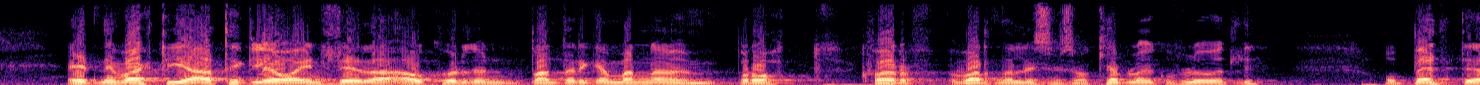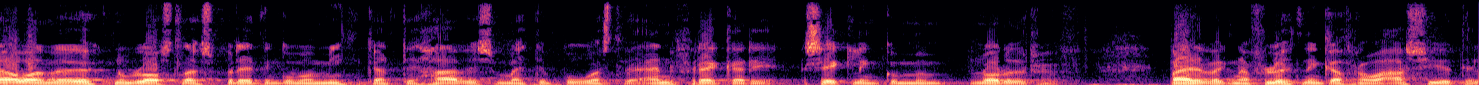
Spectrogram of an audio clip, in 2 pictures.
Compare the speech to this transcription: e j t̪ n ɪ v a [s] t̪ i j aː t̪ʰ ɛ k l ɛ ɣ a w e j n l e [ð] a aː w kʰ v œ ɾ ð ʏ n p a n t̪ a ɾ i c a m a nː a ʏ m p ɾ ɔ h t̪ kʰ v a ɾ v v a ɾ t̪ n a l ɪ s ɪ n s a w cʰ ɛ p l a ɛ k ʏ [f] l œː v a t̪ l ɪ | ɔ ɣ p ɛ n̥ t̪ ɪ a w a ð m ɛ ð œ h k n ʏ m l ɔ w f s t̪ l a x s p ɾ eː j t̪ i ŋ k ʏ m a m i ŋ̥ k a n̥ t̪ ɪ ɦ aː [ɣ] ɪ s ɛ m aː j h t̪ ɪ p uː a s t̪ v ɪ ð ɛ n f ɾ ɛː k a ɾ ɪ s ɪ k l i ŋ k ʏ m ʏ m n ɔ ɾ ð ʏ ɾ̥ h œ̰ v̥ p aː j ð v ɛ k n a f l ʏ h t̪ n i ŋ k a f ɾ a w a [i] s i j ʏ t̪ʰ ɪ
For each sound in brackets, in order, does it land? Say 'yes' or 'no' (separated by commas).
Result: no, yes, yes, no, no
